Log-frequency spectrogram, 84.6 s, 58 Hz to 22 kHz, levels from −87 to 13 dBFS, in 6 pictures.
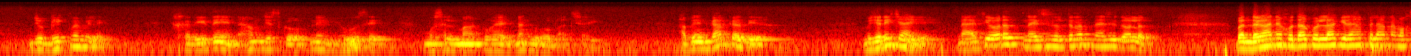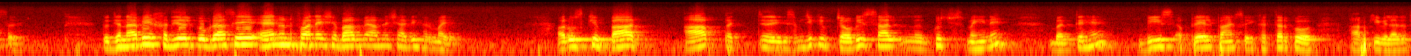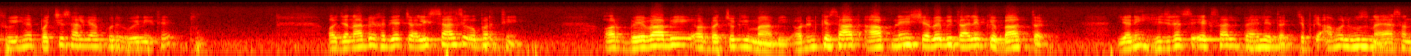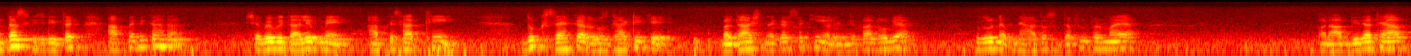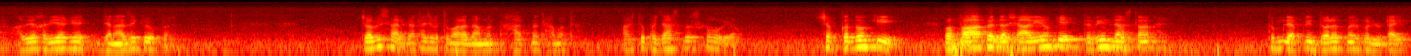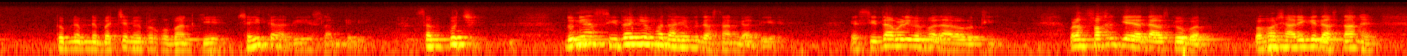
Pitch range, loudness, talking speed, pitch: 125-175 Hz, -18 LUFS, 180 wpm, 145 Hz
